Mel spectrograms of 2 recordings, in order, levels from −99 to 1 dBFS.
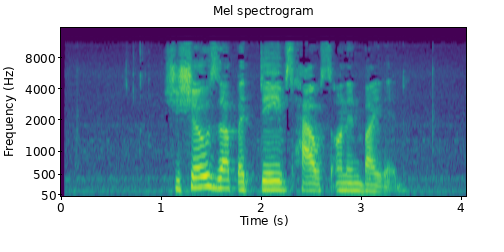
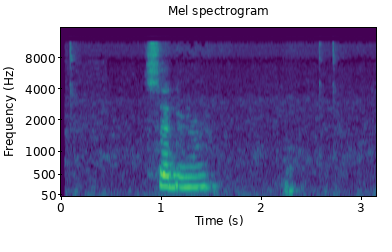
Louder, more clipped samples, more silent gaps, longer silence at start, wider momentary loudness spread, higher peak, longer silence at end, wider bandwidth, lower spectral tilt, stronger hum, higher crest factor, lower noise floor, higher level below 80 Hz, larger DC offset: first, -16 LUFS vs -35 LUFS; neither; neither; first, 1.05 s vs 0.85 s; second, 12 LU vs 26 LU; first, -2 dBFS vs -18 dBFS; second, 0.65 s vs 0.85 s; about the same, 11.5 kHz vs 11.5 kHz; about the same, -3.5 dB/octave vs -4 dB/octave; neither; about the same, 18 dB vs 22 dB; second, -51 dBFS vs -68 dBFS; first, -58 dBFS vs -74 dBFS; neither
